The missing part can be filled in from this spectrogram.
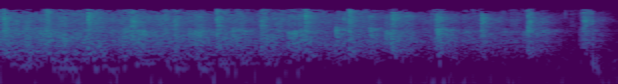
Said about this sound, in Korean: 모두 박수로 축하해 주시기 바랍니다.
